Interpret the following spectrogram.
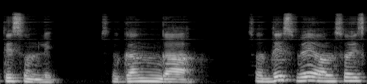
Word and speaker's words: Ganga: So when you will pronounce, then you will pronounce this also like Ganga.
